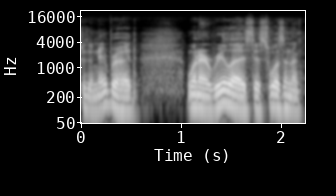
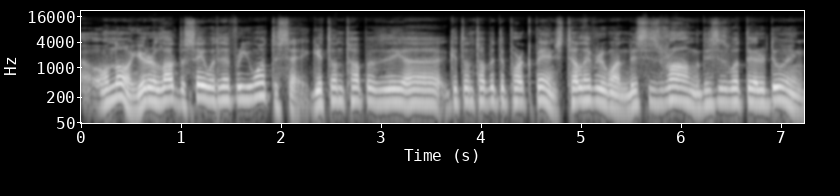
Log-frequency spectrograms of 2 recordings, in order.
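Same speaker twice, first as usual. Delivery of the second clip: bad, shoddy Russian accent, pitched up; 6 semitones higher than usual. Retelling what a KGB defector said on a podcast: bad Yuri accent impression. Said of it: "sorry for the shitty accent".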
